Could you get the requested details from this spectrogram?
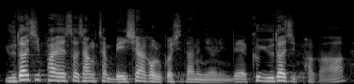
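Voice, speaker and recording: A male pastor preaching a sermon to a congregation, building to emphatic rhetorical questions and then dropping low, with slow solemn passages of scripture reading. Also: expressive, in a large hall. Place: church sanctuary.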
